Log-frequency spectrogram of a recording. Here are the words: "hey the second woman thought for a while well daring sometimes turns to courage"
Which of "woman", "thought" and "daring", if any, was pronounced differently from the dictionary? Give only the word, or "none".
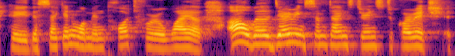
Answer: thought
